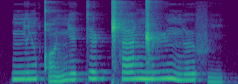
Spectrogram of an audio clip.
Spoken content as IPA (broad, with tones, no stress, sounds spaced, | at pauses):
ɲ ə˦˥ ɲ qʼ ũ˨ ɲ e˦˥ k e˦˥ ɖ ǁʰ æ˦˥ ŋ͡ǁ yː˦˥ ɲ ø˦˥ f i˨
